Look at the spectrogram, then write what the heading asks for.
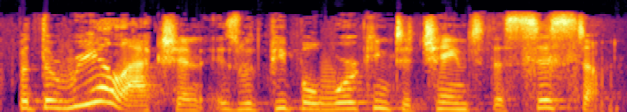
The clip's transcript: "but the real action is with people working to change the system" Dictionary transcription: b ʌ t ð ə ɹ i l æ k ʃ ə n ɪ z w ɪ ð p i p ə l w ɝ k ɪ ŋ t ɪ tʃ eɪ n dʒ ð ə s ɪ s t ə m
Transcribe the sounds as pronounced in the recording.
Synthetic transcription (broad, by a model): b ʌ t ð ə ɹ i l æ k ʃ ə n ɪ z w ɪ ð p i p l w ɝ k ɪ ŋ t ɪ tʃ eɪ n dʒ ð ə s ɪ s t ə m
